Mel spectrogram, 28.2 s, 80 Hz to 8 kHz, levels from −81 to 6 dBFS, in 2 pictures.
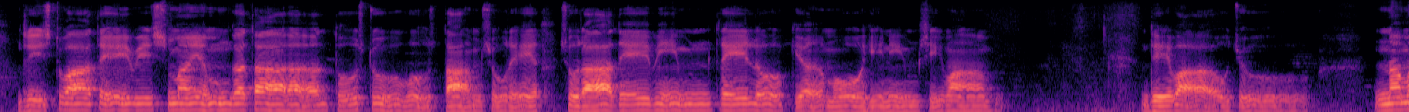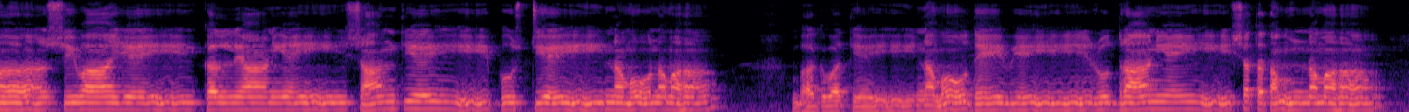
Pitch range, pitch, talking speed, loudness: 105-130 Hz, 125 Hz, 40 wpm, -23 LUFS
